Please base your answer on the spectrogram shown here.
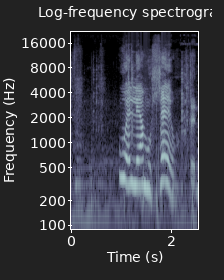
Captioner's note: sniffs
